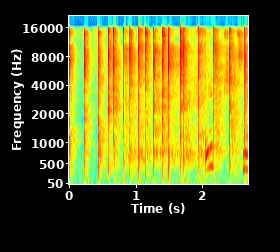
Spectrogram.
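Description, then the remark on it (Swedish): Applause in a short, lively burst: sharp, distinct, fairly loud claps patter along unevenly. Near the end a couple of brief voiced whoops or cheers rise over them. “Applåder.”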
